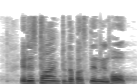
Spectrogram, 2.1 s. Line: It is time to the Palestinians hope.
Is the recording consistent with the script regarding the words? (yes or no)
yes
